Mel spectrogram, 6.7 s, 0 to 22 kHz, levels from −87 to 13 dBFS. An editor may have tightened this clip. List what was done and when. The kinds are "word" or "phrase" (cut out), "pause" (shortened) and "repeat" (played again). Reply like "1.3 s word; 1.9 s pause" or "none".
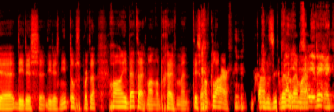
2.2 s word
